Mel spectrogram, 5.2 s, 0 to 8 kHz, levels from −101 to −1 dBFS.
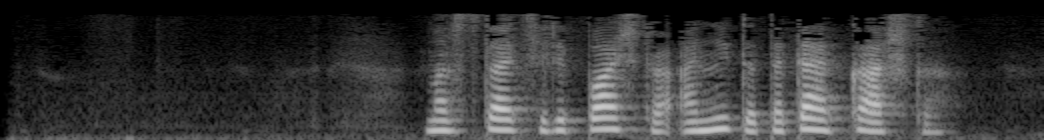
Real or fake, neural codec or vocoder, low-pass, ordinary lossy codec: fake; codec, 16 kHz, 0.5 kbps, FunCodec, trained on Chinese and English, 25 frames a second; 7.2 kHz; MP3, 24 kbps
